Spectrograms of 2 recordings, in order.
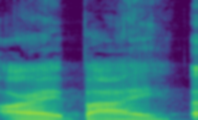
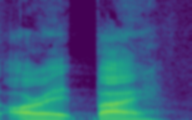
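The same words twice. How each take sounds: First: Higher, louder imitated sign-off; mock goodbye. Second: Said in the usual way. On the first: Amanda ending her complaint call, mock goodbye. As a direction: send up her goodbye with more punch.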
